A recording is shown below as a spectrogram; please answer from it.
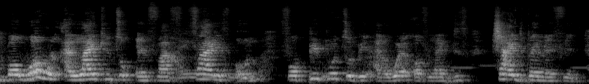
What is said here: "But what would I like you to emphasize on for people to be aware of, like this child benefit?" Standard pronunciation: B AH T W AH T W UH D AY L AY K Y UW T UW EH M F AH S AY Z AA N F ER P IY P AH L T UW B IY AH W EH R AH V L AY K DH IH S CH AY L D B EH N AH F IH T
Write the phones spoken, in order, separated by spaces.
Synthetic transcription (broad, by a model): B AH T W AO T W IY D AY L AY K Y UW T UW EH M F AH S AY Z AA N F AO P IY P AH L T UW B IY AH W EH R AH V L AY K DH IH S CH AY L D B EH N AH F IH T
